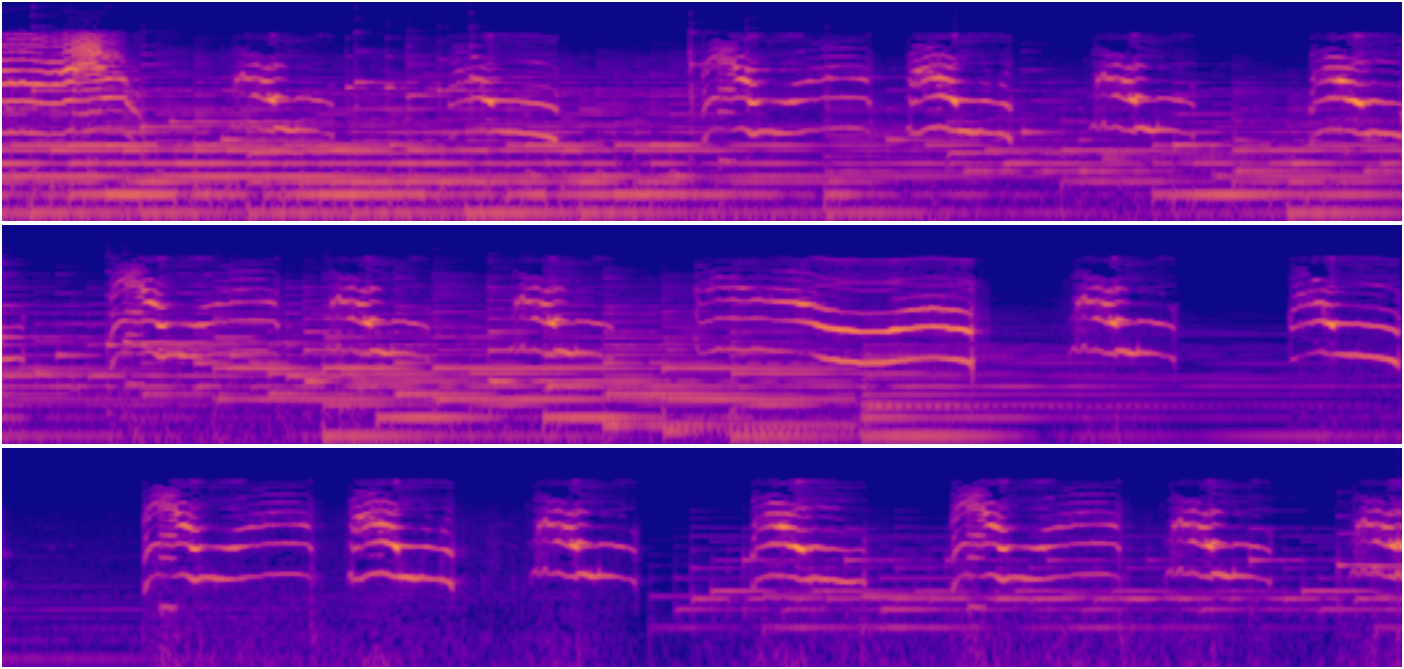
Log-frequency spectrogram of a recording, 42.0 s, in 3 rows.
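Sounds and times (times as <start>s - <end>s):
cat meowing: 0.0s - 1.4s, 7.0s - 10.2s, 10.9s - 12.0s, 13.2s - 14.3s, 15.1s - 18.3s, 19.2s - 20.1s, 24.6s - 25.8s, 26.9s - 28.1s, 29.5s - 32.6s, 33.3s - 34.4s, 35.6s - 36.8s, 37.5s - 40.8s, 41.6s - 42.0s
background music with held notes: 0.0s - 24.3s, 34.6s - 42.0s.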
